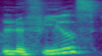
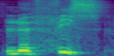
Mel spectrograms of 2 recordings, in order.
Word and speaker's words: fils: It's not le fils, it's le fils. We don't pronounce the L.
